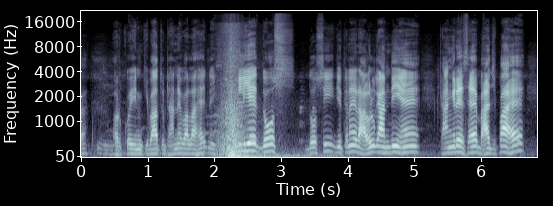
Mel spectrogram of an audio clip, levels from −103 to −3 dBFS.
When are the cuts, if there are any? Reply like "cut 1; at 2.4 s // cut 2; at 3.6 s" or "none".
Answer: cut 1; at 2.4 s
